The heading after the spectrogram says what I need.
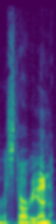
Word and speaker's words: Astarion: Asterion or Astarion. I call him Asterion because that's how I pronounce his name, and that's how I've heard his name pronounced.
